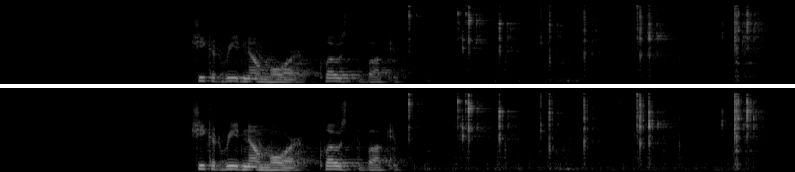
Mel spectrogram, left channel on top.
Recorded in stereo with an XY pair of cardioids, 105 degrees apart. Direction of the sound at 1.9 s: 40° right.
